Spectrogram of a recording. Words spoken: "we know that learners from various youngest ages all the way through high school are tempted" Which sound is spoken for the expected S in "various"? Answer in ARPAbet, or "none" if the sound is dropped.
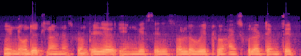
none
